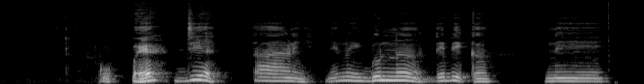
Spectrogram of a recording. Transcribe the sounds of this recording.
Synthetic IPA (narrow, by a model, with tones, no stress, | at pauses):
ku˨k͡pɛ˨˦di˦ɛ˦˨ | ta˦˧ɾ̃ĩ˨nĩ˨˦nũ˦i˧ɡ͡bo˦nãː˦˨de˦bi˦˨kã˧ | nĩ˧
